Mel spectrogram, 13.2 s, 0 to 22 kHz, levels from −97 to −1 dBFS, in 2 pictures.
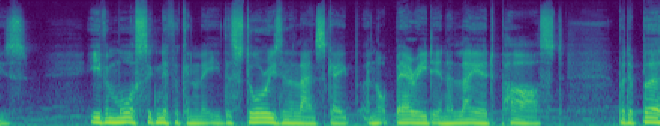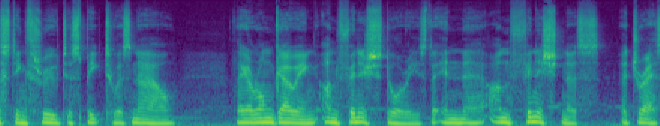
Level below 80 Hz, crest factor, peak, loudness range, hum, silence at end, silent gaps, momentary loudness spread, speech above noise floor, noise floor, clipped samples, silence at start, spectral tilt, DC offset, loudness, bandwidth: -48 dBFS; 16 dB; -8 dBFS; 2 LU; none; 0 s; none; 10 LU; 25 dB; -48 dBFS; under 0.1%; 0 s; -5 dB/octave; under 0.1%; -23 LUFS; 19 kHz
